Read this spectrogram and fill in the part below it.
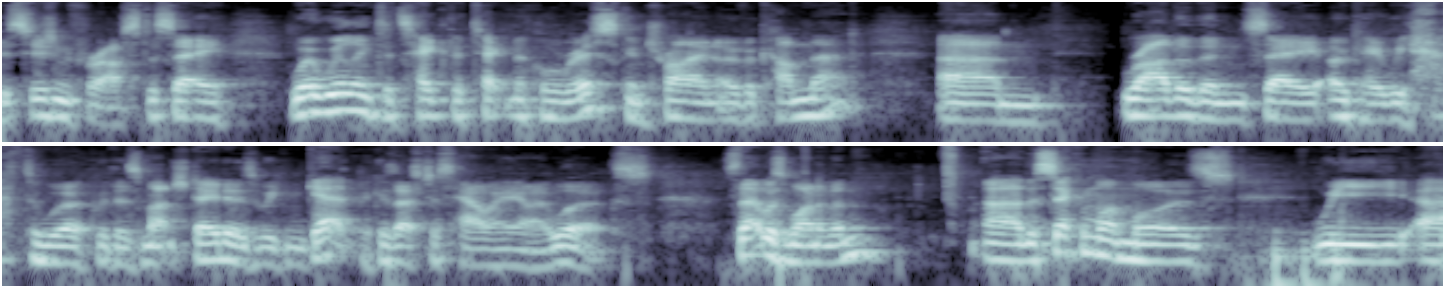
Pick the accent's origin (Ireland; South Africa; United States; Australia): Australia; now in United Kingdom; I grew up in Australia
